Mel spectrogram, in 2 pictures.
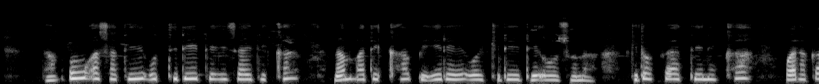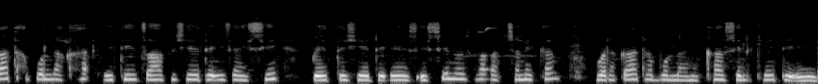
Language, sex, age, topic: Gamo, male, 18-24, government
